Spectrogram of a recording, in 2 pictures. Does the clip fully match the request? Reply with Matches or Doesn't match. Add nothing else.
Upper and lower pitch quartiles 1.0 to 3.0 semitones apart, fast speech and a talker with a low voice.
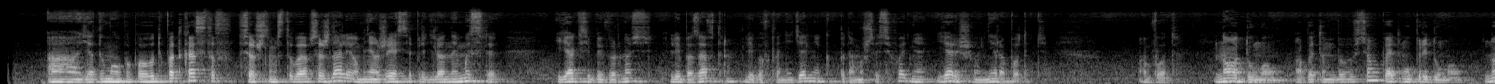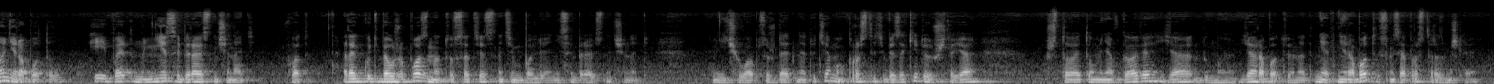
Doesn't match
